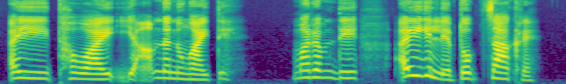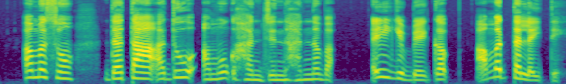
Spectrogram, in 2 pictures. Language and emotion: Manipuri, sad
